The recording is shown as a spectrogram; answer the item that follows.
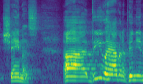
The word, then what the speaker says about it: Seamus: Thank you very much for the pronunciation. Seamus.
